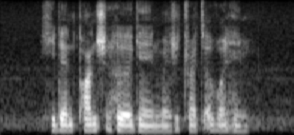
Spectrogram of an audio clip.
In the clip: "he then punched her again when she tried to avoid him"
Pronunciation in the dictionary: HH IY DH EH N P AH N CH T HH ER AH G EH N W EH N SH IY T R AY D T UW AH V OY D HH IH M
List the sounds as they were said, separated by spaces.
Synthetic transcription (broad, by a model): HH IY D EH N P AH N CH HH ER AH G EH N W EH N SH IY T R AY D T UW AH V OY D HH IH M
